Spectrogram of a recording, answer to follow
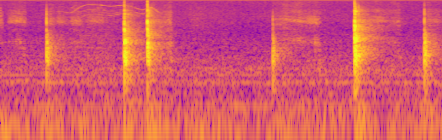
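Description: Chalk tapping and scratching on a chalkboard as a word is written: a handful of faint, sharp clicks at uneven intervals.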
